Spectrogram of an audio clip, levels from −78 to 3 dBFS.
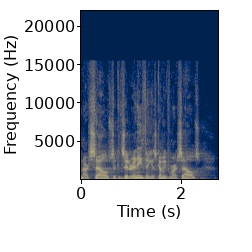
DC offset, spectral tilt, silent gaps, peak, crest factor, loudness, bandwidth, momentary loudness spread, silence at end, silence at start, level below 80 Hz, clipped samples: under 0.1%; -3.5 dB/octave; none; -6 dBFS; 18 dB; -21 LUFS; 16.5 kHz; 8 LU; 0.15 s; 0 s; -66 dBFS; under 0.1%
